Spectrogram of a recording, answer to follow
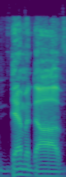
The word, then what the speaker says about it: Demidov: be interesting to see Demidov play in a playoff series.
